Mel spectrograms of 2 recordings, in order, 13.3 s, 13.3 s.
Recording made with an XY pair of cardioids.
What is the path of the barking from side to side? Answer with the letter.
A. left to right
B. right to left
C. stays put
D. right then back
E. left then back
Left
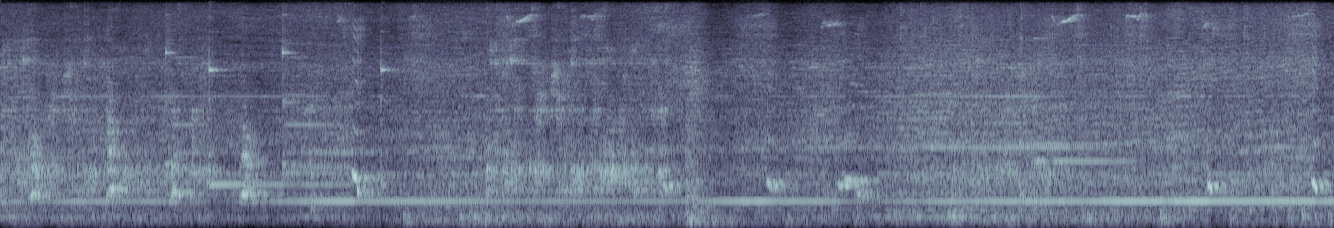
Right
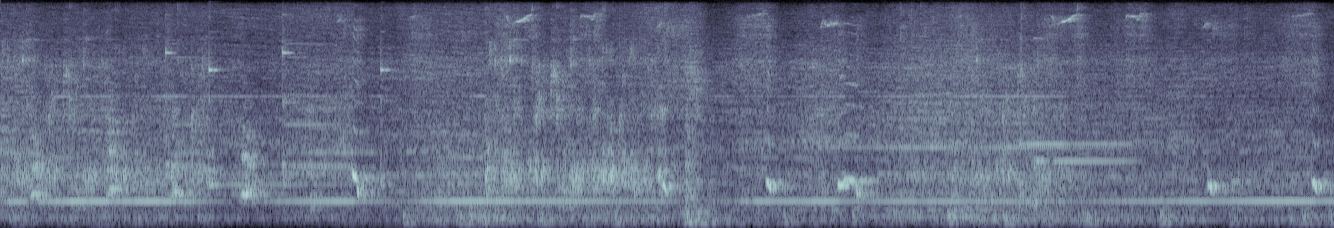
D.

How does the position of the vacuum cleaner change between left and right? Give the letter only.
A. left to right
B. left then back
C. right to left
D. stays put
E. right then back
C.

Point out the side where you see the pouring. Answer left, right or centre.
right.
